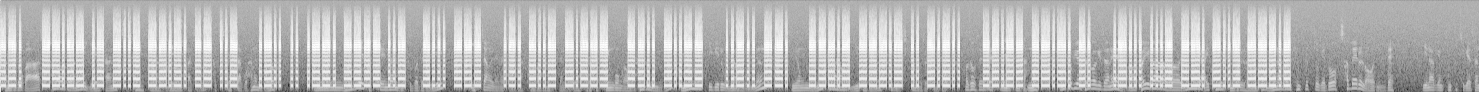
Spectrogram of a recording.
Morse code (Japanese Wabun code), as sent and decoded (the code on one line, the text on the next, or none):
… / --.-- .- -..- --.-. -- ..- / .-.. .. .--. ---- ..- / -... --- / .-. -..- -.--- / --.. -..-- / ..-.. --. / ---.- ---.- .. -.-.. / --.-- --.-. -. / .-... ...- --. -..- ---.-
… アイマシヨウ ガツコウ ハレ ナマエ フユ トリ スズキ アシタ オクリマス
